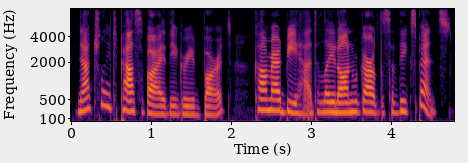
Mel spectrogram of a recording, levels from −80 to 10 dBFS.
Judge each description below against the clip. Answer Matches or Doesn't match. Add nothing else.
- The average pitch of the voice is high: Matches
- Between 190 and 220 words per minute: Matches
